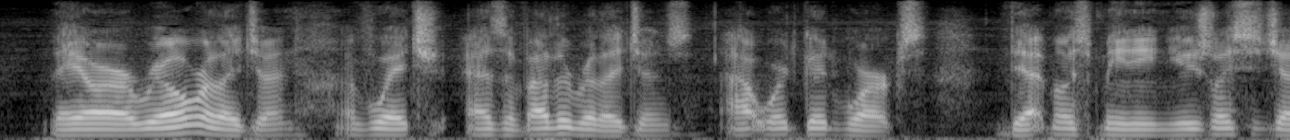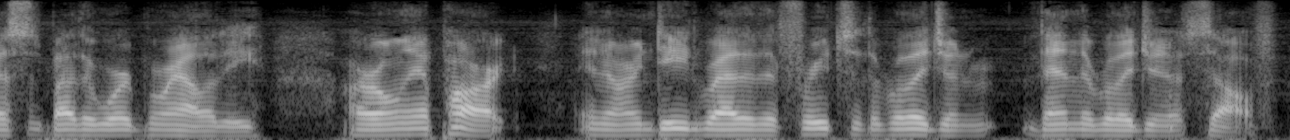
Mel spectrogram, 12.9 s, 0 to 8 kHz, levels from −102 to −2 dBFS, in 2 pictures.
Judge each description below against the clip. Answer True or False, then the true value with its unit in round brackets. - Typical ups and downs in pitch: False (1.4 semitones)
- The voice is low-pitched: True (120 Hz)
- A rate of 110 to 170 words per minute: False (185 wpm)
